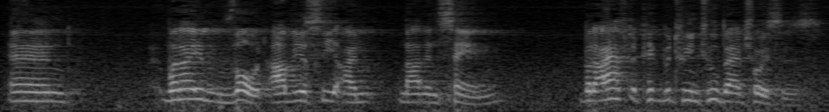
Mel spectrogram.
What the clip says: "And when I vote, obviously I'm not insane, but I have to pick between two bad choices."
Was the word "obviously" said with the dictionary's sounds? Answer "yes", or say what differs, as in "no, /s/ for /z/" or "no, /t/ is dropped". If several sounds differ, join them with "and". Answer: yes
